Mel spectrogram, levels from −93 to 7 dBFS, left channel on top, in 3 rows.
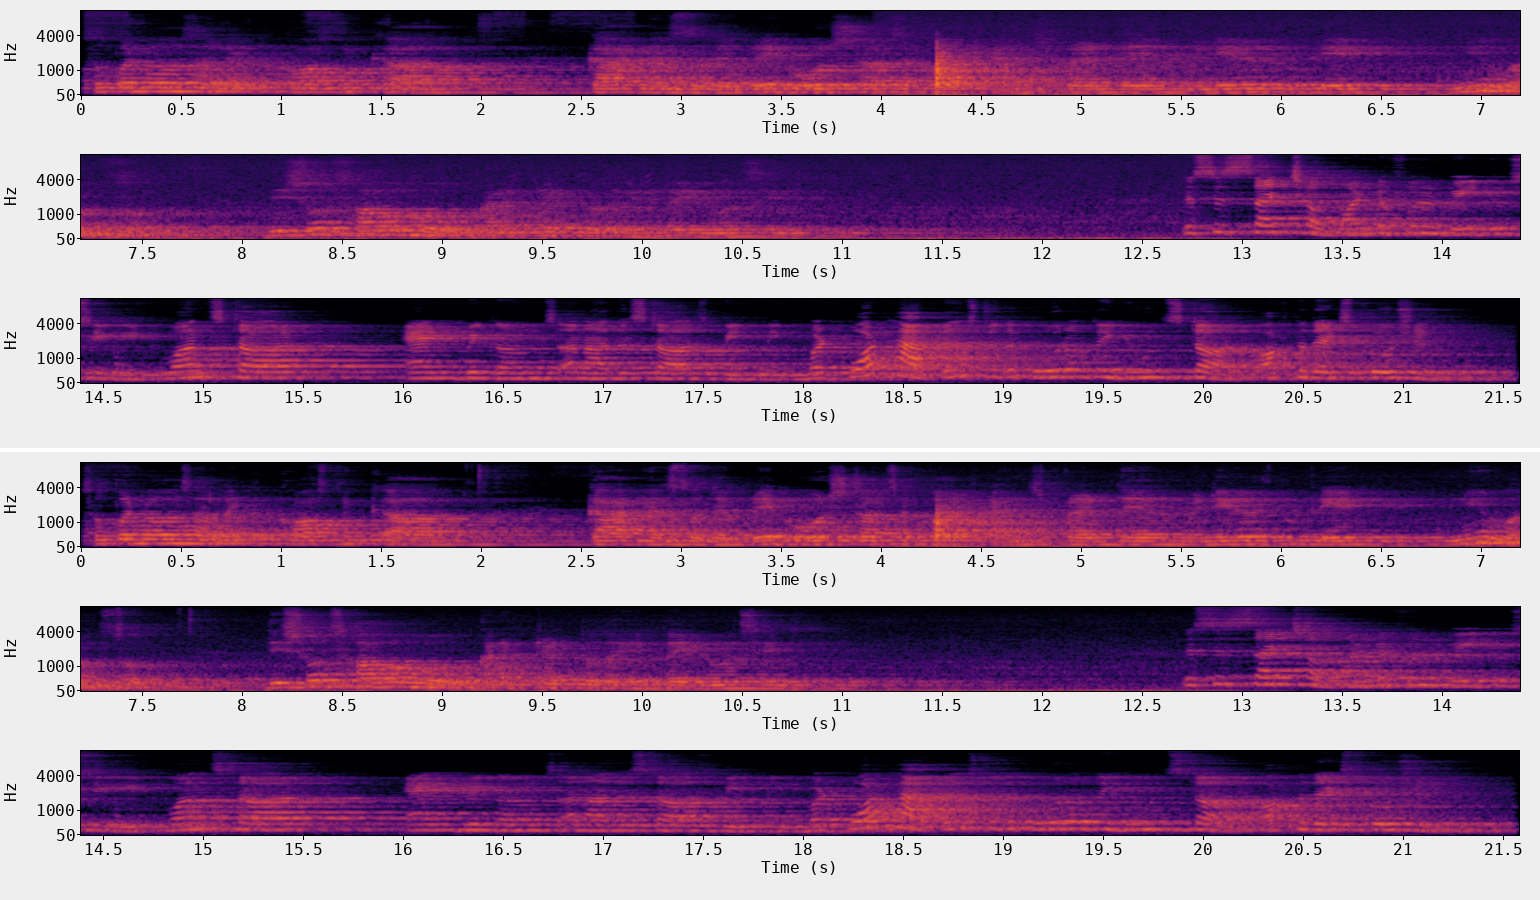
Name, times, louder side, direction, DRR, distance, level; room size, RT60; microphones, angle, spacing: voice 1, 0.0-1.9 2.5-6.4 6.8-7.5 8.1-10.8, right 1 dB, 85° right, -2 dB, 2.2 m, -33 dB
sound 1, 3.9-12.8, left 3 dB, 75° left, 0.8 m, -42 dB
voice 2, 12.7-15.5 16.0-21.4, left 2 dB, 50° left, 2 dB, 1.3 m, -36 dB
15.0 x 12.5 x 3.2 m, 2.6 s
head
